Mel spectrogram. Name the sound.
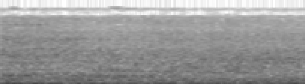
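city road traffic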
